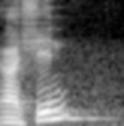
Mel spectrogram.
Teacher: Shin, ingat shin dia ada sifat tafashi, bersembuh macam tu khususnya bila dia berbaris mati ataupun berbaris sabdu. So jelaskan bunyi shin tu, tafashi dia tu, bunyi sh tu, tengah lidah tekan sikit. Tengah lidah menghampiri langit tengah.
